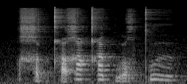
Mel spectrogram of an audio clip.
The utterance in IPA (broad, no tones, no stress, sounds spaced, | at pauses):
χ a̰ kʷ qʰ ḛ χ ɛ qʰ e kʷ ṵ χ kʷʼ ɯ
